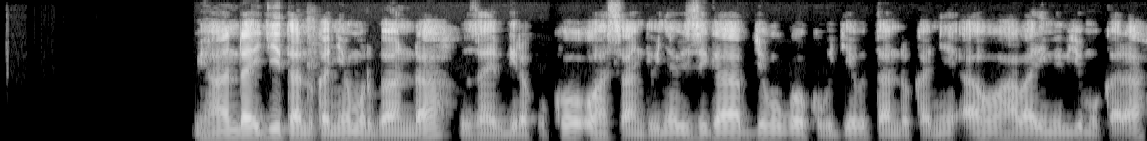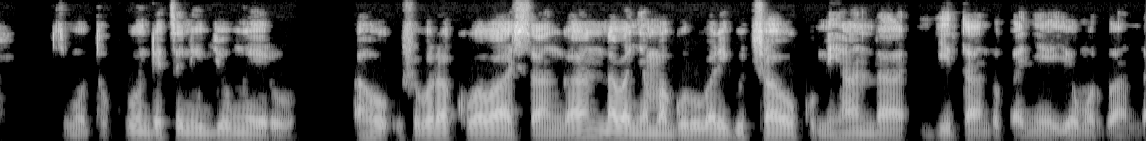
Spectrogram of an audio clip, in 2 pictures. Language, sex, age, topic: Kinyarwanda, male, 18-24, government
